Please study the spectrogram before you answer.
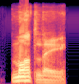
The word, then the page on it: motley: British English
